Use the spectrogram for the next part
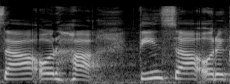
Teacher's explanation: तीन सा और एक हा, ये संघर्षी ऊष्म वर्ण कहलाते हैं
